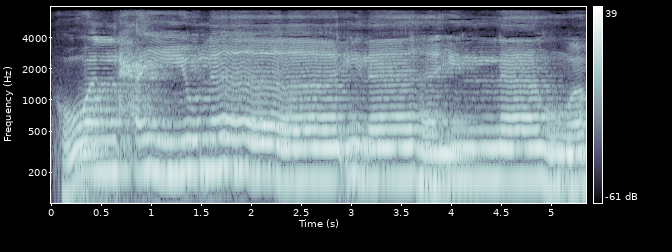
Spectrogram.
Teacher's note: ہا اقصى حلق سے نکالیں گے، واو ہونٹوں کی نا تمام گلائی سے ادا کریں گے، الحی کے لام سے ملائیں گے، اظہار قمری ہوگا.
